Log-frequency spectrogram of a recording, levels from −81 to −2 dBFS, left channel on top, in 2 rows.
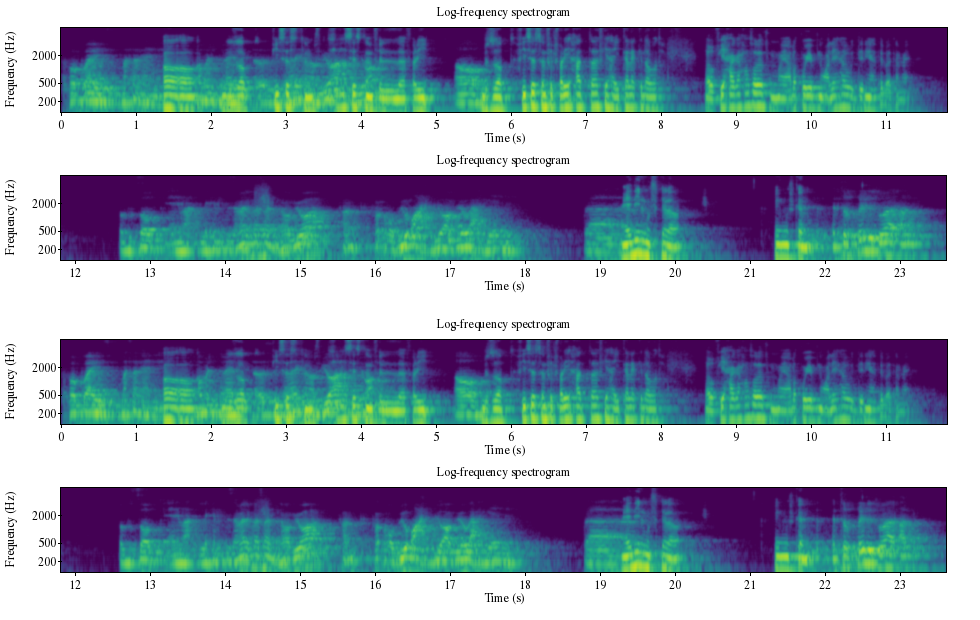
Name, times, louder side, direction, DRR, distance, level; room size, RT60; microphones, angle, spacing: voice 1, 0.1-1.4 1.7-4.2 5.2-5.6 12.6-17.9 18.8-19.5 21.6-23.2, right 1 dB, 70° right, 3 dB, 1.3 m, -23 dB
voice 2, 1.4-1.9 2.1-2.5 2.8-3.4 3.7-4.9 5.6-8.0 8.6-11.3 19.3-20.1 21.3-21.8, left 2 dB, 20° left, 14 dB, 0.3 m, -19 dB
12.5 x 9.1 x 6.0 m, 1.2 s
head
